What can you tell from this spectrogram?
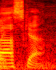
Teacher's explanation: You don't lean on any of the syllables. They're all equal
